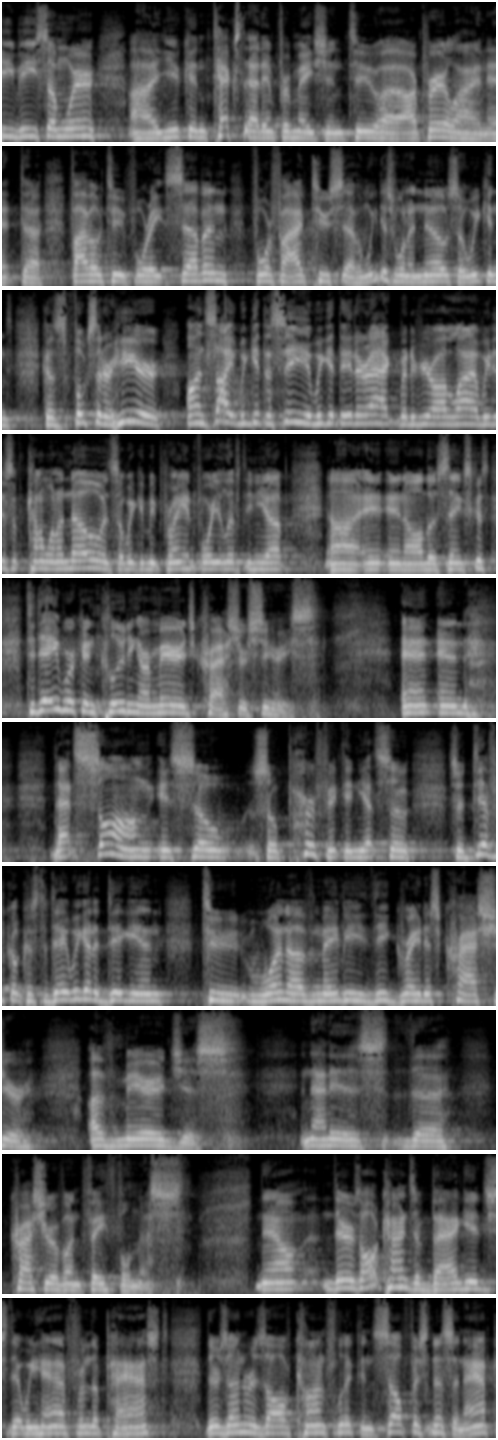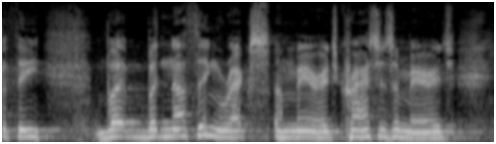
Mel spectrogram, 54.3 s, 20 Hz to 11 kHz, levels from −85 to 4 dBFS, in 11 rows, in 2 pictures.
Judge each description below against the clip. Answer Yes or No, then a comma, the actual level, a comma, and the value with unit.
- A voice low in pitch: No, medium, 155 Hz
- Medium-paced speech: Yes, average, 155 wpm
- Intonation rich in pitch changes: No, average, 2.9 semitones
